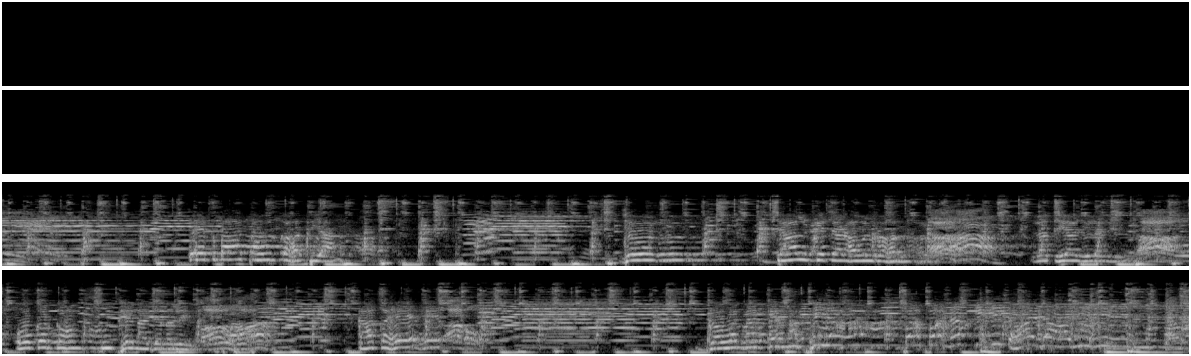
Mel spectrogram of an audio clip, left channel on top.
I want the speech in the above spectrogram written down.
एक बात और कह दिया जो जाल के चढ़ावल रहल लथिया झुलनी ओकर तो हम सूखे ना जनले का कहे गवन के नथिया बबन की धराई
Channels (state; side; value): silent; left; digital silence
